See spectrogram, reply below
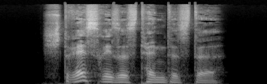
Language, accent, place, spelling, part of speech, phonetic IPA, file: German, Germany, Berlin, stressresistenteste, adjective, [ˈʃtʁɛsʁezɪsˌtɛntəstə], De-stressresistenteste.ogg
- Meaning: inflection of stressresistent: 1. strong/mixed nominative/accusative feminine singular superlative degree 2. strong nominative/accusative plural superlative degree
